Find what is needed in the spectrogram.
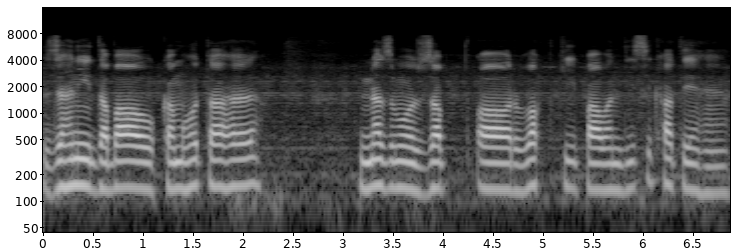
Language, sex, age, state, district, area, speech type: Urdu, male, 30-45, Bihar, Madhubani, rural, spontaneous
